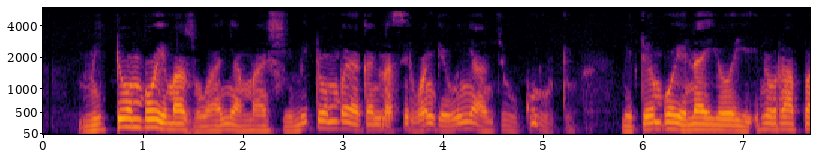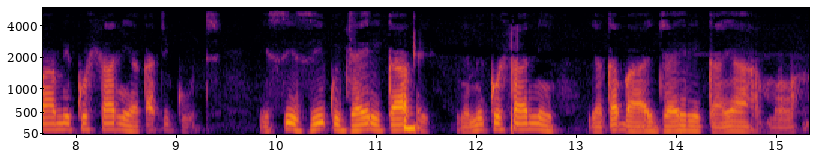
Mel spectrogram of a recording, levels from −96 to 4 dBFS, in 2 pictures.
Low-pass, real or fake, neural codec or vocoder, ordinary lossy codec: 5.4 kHz; fake; vocoder, 44.1 kHz, 80 mel bands, Vocos; MP3, 32 kbps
